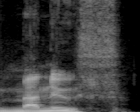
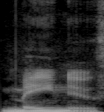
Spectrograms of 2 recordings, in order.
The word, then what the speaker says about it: Maynooth: factors kim says exactly manuth you are saying it right it's not pronounced may knuth says leslie so a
